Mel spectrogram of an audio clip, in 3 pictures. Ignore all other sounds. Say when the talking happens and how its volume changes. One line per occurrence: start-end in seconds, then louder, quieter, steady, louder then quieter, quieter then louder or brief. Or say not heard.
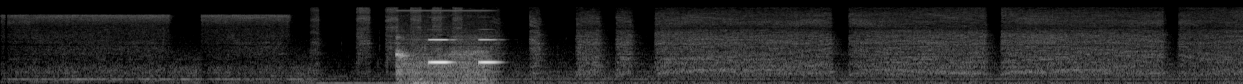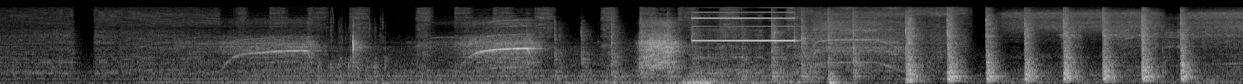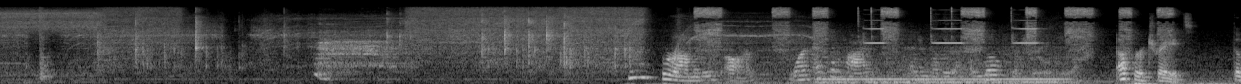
31.1-37.2 quieter then louder.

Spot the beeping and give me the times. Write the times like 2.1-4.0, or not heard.
4.0-5.0, 19.3-20.6, 33.0-35.6.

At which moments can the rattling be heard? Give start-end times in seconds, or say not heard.
15.6-16.4.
